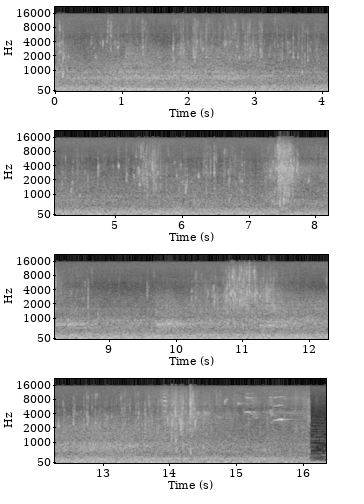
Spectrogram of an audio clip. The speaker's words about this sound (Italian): Noi sullo sciabordare dell'acqua del Mississippi andiamo a chiudere questa puntata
